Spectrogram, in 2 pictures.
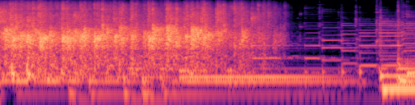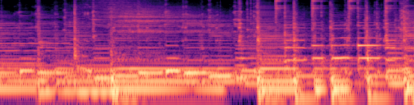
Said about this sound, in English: Everyone, please give another round of applause to Sarah.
